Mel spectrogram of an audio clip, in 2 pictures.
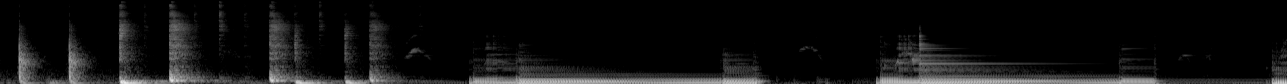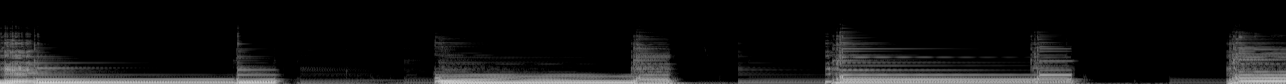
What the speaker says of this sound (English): I'm just gonna play a D and the octave of that.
